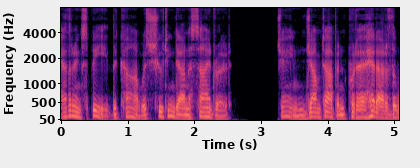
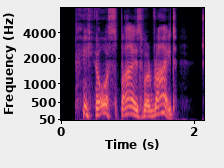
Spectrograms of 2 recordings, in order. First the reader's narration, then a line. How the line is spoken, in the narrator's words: she said with a laugh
